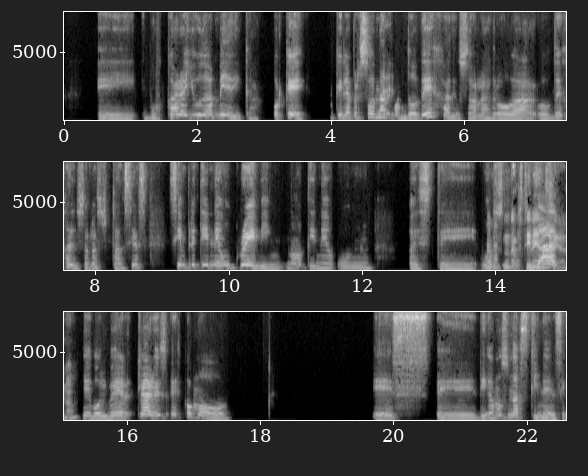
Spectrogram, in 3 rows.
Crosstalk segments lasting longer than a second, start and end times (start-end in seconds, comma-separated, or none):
13.8-15.3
